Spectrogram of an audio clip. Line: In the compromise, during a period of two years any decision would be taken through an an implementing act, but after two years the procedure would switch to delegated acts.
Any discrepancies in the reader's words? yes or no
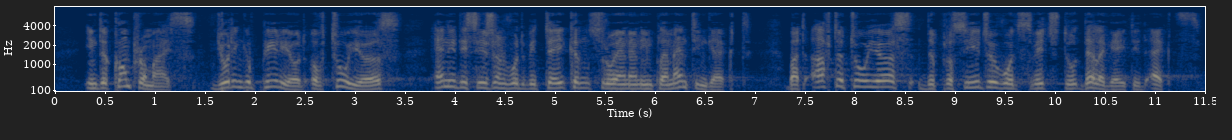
no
